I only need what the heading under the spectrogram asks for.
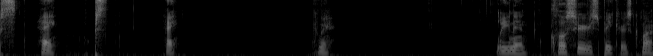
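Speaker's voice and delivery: soft, hushed whisper under the breath. A game reviewer calls listeners closer to their speakers, whispering. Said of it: "I'm whispering here".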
